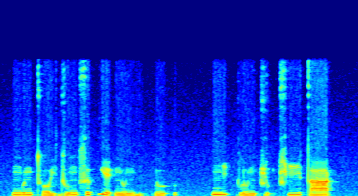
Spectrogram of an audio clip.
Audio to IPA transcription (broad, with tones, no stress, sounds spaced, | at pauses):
ŋ u˥˩ n tʰ oː˧ j d uː˥˩ ŋ s ɯ˦˥ k̚ j e˦˥ ʔ n u˧ n b u˦˥ k̚ l u˦˥ ʔ | ŋ i˥˩ ʔ k l u˧ n t͡ɕ u˦˥ ʔ t͡ɕʰ iː˥˩ t aː˥˩ k̚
